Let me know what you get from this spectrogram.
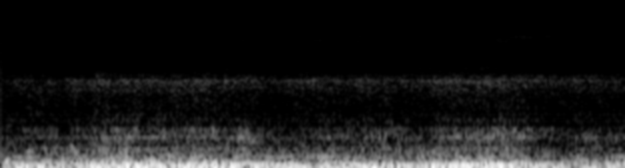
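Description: Passenger train running at speed, a steady low rumble of wheels on rails and the moving carriage, heard from inside the carriage.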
